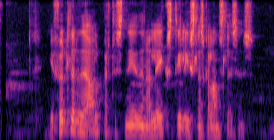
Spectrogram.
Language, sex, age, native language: Icelandic, male, 30-39, Icelandic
